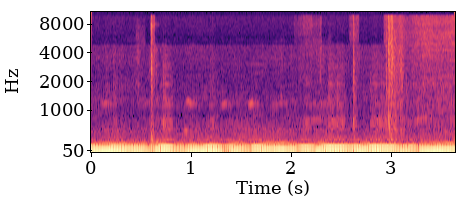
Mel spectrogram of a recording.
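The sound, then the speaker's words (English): A truck engine rumbles steadily and loudly from inside, a deep constant drone with a few brief clunks and rattles over it as it drives along. “Hop in the plunder truck. We're going for a fucking ride.”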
